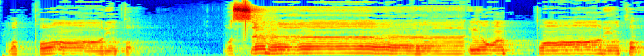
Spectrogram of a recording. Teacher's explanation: آیت کمپلیٹ ہو رہی ہے، سٹاپ کریں گے، قاف ساکن ہو جائے گا، سکون جزم آ جائے گا، تو را زیر قاف جزم رق، ٹھیک ہے، سٹاپ کریں گے تو قاف ساکن ہو جائے گا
